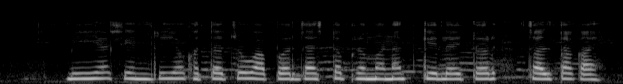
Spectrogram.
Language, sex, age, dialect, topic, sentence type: Marathi, female, 41-45, Southern Konkan, agriculture, question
